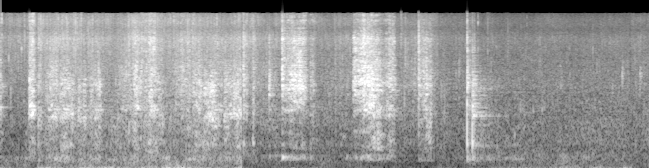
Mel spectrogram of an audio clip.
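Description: A spatula scrapes and tosses scallions, Sichuan peppercorns, star anise, dried chilies and soybean paste in a sizzling iron wok before a fish head is braised. Loud metallic stirring strokes come in irregular bursts over the frying hiss, with no speech.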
